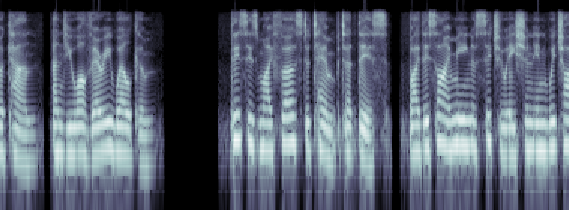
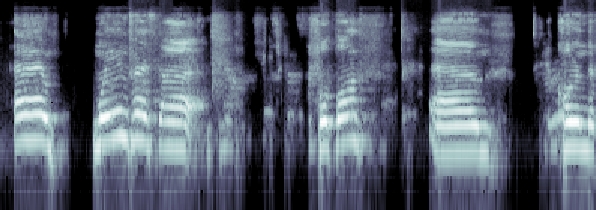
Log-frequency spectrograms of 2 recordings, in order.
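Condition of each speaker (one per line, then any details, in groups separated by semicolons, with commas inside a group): No condition
Cerebral palsy; wheelchair user since childhood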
